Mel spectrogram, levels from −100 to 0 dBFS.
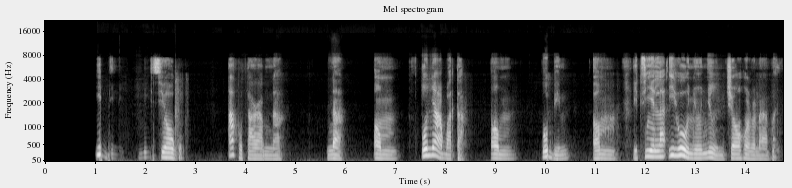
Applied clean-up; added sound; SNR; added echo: neural mask model DeepFilterNet 3.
